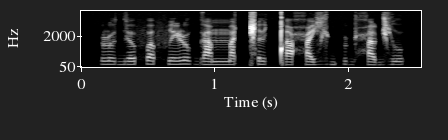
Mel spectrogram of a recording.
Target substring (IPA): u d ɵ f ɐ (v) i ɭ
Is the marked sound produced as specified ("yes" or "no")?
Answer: no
